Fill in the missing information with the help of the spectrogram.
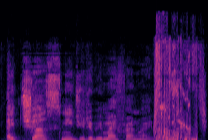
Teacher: Estas dos consonantes no crean el sonido de la CH, pero para que puedas entenderme un poco mejor, van a crear un sonido de CH con voz.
